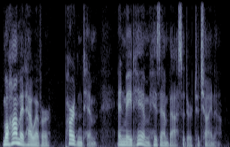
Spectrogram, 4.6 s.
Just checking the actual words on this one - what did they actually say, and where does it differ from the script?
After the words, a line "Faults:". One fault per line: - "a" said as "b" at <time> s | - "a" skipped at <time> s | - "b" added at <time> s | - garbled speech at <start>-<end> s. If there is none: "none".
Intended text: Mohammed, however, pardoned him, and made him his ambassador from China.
Mohammed, however, pardoned him, and made him his ambassador to China.
Faults:
- "from" said as "to" at 3.8 s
